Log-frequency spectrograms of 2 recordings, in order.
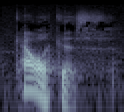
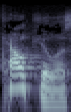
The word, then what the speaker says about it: Calacas: is from the holocus calicus not calculus I was told it's not pronounced that the calicus restaurant downtown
